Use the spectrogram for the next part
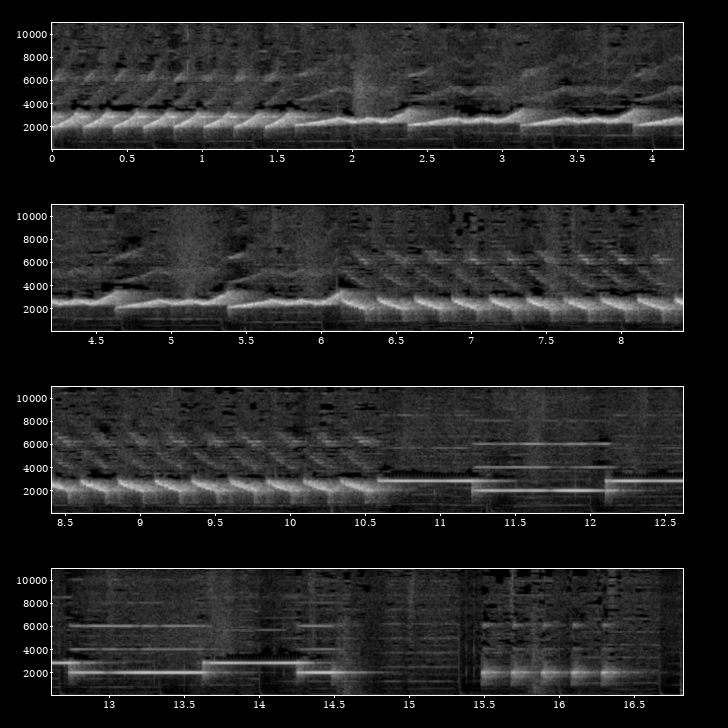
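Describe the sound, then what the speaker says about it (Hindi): Maruti car anti-theft alarm blaring loudly up close, a rapid warbling electronic siren that switches to a slower two-tone pulsing wail, then stops, followed by brief short bursts. "उसके बाद अलार्म जोर जोर से बजने लगेगा, ऐसे कि अभी कर रहा हूँ मैं"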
